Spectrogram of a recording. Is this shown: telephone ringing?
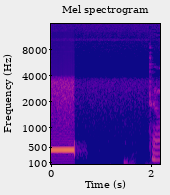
yes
